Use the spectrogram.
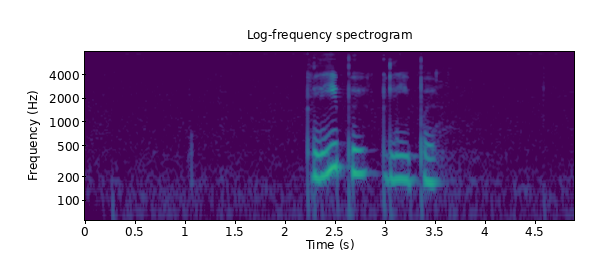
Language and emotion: Russian, sad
